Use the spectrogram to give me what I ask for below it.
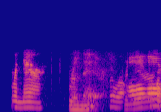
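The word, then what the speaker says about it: Renaer: The pronunciation of his name is Renair. Renair.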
